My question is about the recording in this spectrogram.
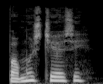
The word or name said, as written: bomuldsjersey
